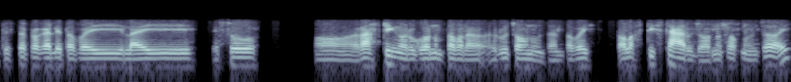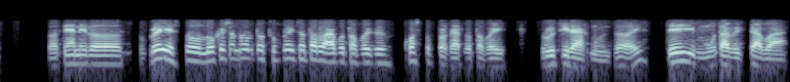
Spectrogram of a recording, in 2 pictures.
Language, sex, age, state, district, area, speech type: Nepali, male, 45-60, West Bengal, Darjeeling, rural, conversation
